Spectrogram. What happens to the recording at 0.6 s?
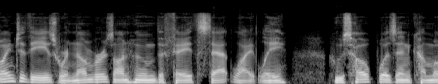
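At 0.6 s you're hearing gain pumping, which runs through the whole speech clip. The level is likely cranked far too high into a fast limiter that clamps down on each loud syllable, so the gain keeps swinging around 15 dB and the speech sounds squashed.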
